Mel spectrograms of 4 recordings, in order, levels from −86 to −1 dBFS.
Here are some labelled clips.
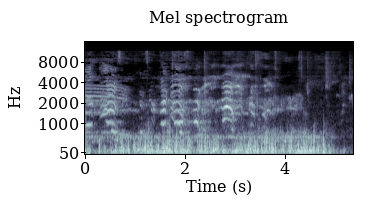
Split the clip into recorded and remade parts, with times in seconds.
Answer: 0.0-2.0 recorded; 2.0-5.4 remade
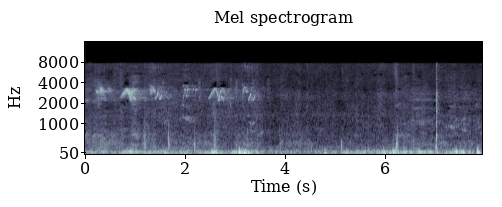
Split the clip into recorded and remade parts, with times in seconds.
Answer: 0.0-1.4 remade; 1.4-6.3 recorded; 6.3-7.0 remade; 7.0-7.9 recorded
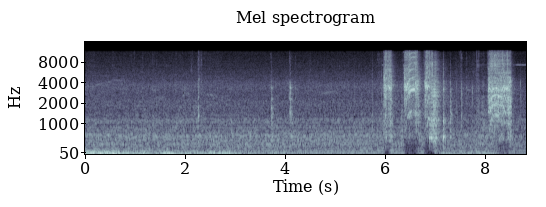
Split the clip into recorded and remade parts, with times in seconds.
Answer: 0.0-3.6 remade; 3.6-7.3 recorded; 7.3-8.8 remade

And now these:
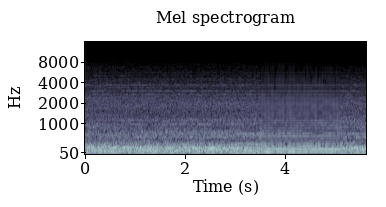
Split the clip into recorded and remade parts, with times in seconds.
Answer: 0.0-3.5 recorded; 3.5-5.1 remade; 5.1-5.6 recorded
